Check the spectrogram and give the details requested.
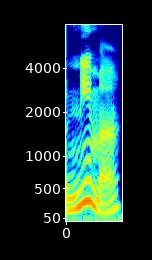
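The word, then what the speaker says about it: نعمة: So nima, with a kasra, a short I sound, generally refers to a divine blessing, a grace, or a favor bestowed by Allah.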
